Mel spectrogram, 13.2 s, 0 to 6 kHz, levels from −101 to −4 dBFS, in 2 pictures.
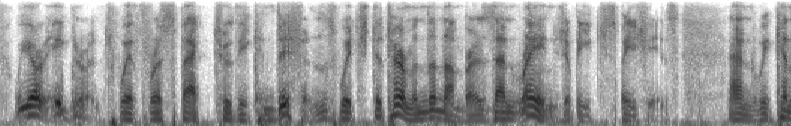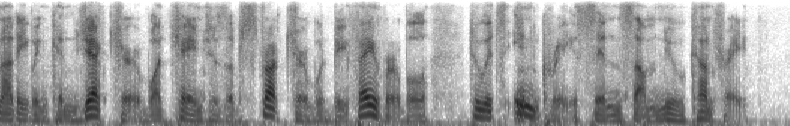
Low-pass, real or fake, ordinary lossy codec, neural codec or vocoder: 5.4 kHz; fake; Opus, 16 kbps; codec, 16 kHz, 16 kbps, FunCodec, trained on LibriTTS, 50 frames a second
